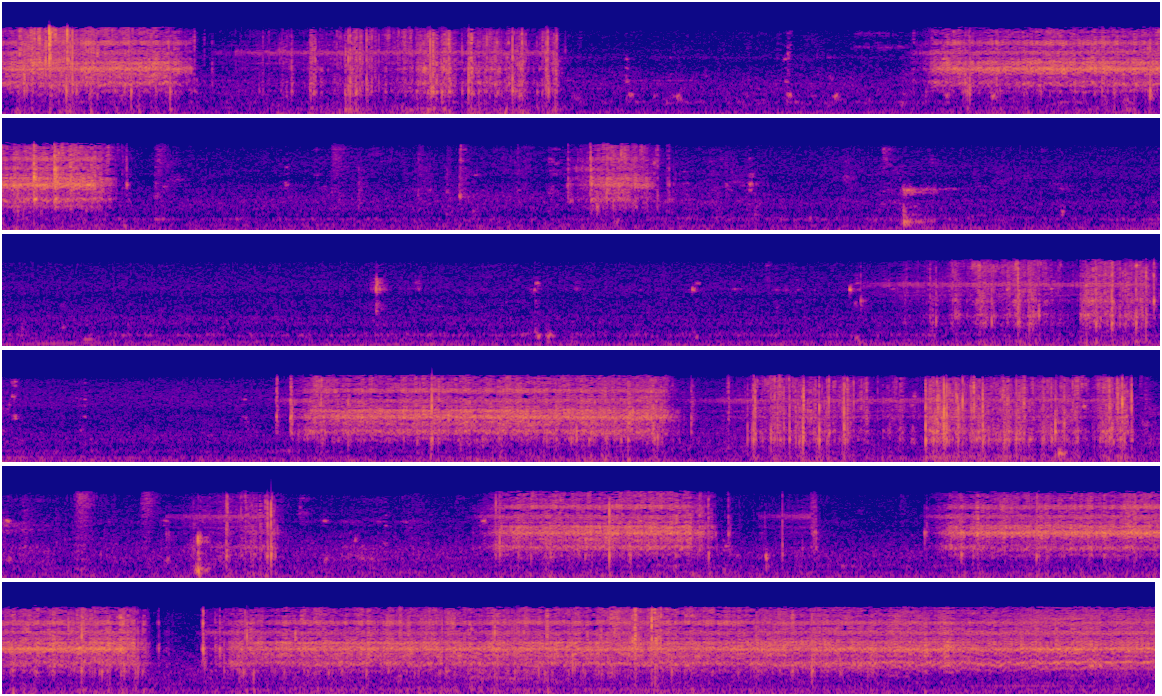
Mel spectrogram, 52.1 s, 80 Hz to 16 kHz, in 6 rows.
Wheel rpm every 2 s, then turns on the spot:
40, 10, 10, 30, 50, 0, 10, 0, 0, 0, 0, 0, 10, 0, 50, 40, 10, 0, 10, 40, 10, 60, 40, 70, 70, 60.
2-4 24-26 30-34 36-38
